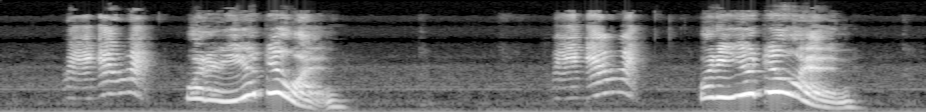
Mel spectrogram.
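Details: Pet African ringneck parrot indoors imitating human speech: high, voice-like phrases with gliding pitch, in three bursts separated by short pauses, in a quiet room with a low hum.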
